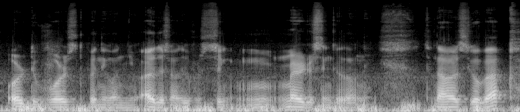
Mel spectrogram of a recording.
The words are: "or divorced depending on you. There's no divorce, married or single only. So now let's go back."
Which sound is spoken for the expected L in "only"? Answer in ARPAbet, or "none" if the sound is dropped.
none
